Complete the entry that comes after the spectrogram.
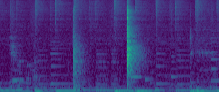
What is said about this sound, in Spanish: Aplaudo, ya aplaudo.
